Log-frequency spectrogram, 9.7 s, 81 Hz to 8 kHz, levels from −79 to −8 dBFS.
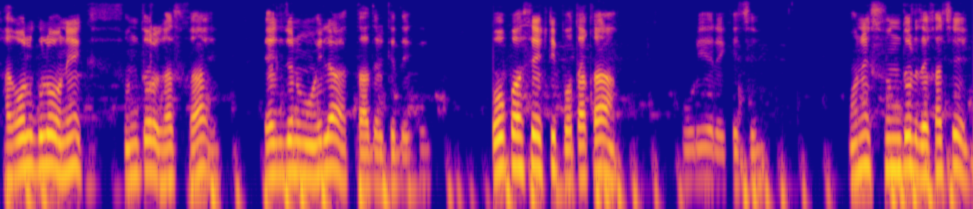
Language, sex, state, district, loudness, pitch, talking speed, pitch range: Bengali, male, West Bengal, Purulia, -20 LUFS, 165 Hz, 115 wpm, 140-190 Hz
